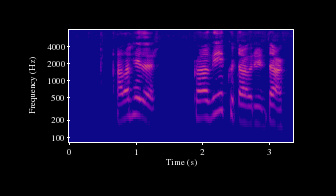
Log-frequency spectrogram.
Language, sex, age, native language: Icelandic, female, 40-49, Icelandic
